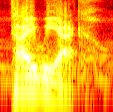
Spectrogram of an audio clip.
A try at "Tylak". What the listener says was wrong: It's pronounced Tylak. The W is silent.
